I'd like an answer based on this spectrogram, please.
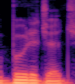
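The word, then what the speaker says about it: Buttigieg: his name Buddha judge I thought it was Buddha leg or some no Buddha judge mayor Pete it's a easier call on that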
